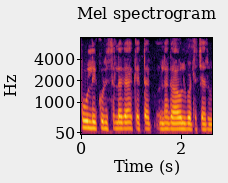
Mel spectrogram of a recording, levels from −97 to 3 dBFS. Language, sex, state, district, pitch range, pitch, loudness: Bhojpuri, female, Bihar, Muzaffarpur, 175-190 Hz, 185 Hz, -16 LUFS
